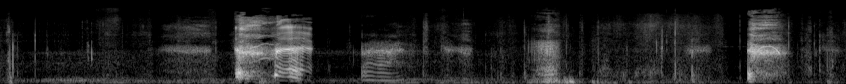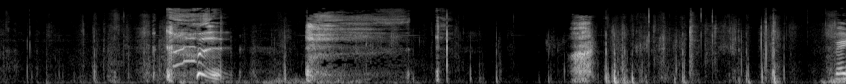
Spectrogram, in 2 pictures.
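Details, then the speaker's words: Person outdoors doing deliberate, imitated coughing and saying they are perfectly fine: several loud, harsh forced coughs separated by pauses, with outdoor background noise. "no worries guys I'm still coughing I gotta come and ask me if I'm okay yeah I'm actually really I'm perfectly fine but yeah coughing"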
